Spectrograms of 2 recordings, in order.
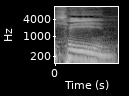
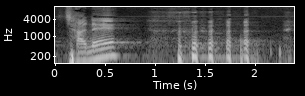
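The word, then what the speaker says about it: Shane: 자, 요거 뭐라고 읽습니까? 하이 셰인. 근데 요거 잘못 읽으면 어떻게 되냐? 하이 자네.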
